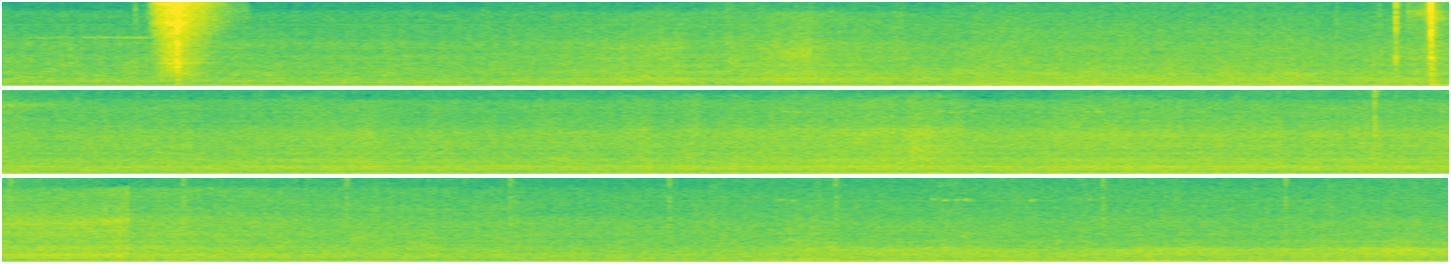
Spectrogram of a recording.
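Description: A bus engine rumbles low and steady, rising and falling as the bus drives.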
